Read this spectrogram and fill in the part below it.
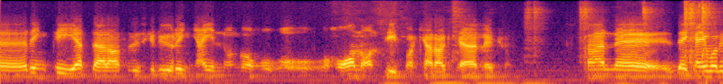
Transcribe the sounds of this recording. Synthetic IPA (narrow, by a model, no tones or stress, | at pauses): ɾɪŋːp̪ʰɪɛt̪̚d̪æːɾalt̪sɔvɪskɵlːəjɵɾɪŋːaɪnːɔnɡɔŋːɔɔːhɑːnɔnt̪ʰyːpav̥kʰaɾak̚t̪ʰæːɾɭɪksɔm | mɛnd̪ɛkʰanjəvɑːl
